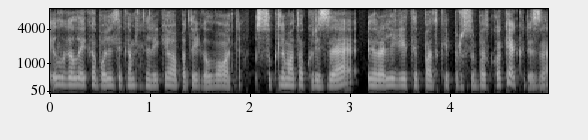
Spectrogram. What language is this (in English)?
Lithuanian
